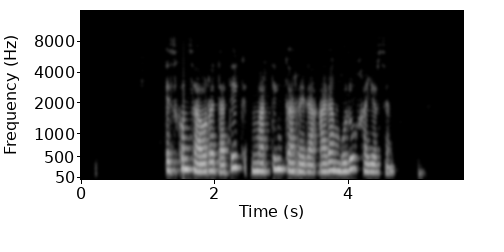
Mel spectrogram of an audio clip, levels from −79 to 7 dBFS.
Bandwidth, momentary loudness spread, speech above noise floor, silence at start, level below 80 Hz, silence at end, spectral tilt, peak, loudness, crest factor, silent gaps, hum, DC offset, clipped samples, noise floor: 7.8 kHz; 10 LU; over 69 dB; 1.25 s; -62 dBFS; 0.65 s; -8.5 dB/octave; -4 dBFS; -22 LUFS; 18 dB; 4.91-5.04 s; none; under 0.1%; under 0.1%; under -90 dBFS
